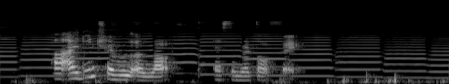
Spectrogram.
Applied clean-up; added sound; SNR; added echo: none; Trumpet; 16 dB; none.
